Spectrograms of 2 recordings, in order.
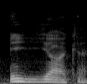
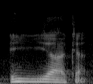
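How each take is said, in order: No difference in how they are said.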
